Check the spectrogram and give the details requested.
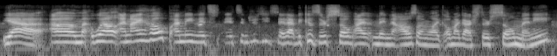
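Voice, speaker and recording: A woman's voice: a little high, a little fast, fairly bright tone. Rambling woman panelist with background noise. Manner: rambling, informal. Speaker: panelist working with clients. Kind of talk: informal panel talk.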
